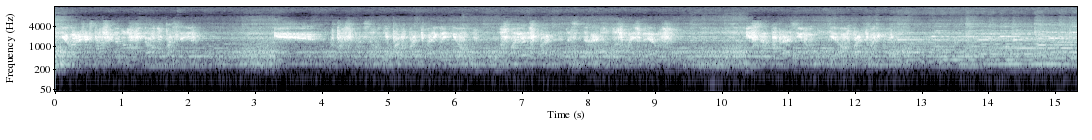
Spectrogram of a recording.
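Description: A television soundtrack heard through a TV speaker: background music with a voice over it, thin with no bass.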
